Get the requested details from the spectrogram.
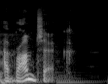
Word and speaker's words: Abramcyk: Abramcyk.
